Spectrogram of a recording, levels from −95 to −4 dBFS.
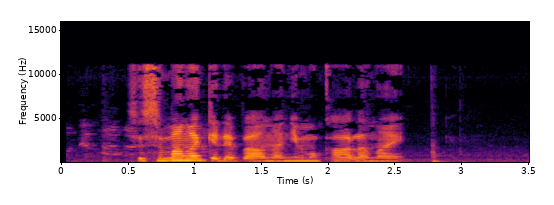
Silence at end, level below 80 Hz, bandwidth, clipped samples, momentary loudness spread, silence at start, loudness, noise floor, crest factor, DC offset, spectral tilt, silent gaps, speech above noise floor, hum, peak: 0.65 s; -60 dBFS; 11.5 kHz; under 0.1%; 18 LU; 0.15 s; -26 LUFS; -59 dBFS; 20 dB; under 0.1%; -3.5 dB/octave; none; 33 dB; none; -8 dBFS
